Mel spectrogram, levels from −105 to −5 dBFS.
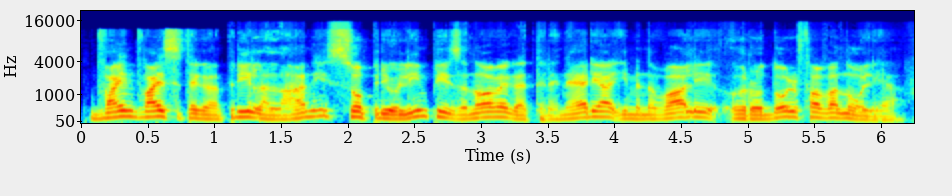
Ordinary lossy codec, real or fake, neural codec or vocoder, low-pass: Opus, 16 kbps; fake; vocoder, 44.1 kHz, 128 mel bands, Pupu-Vocoder; 14.4 kHz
